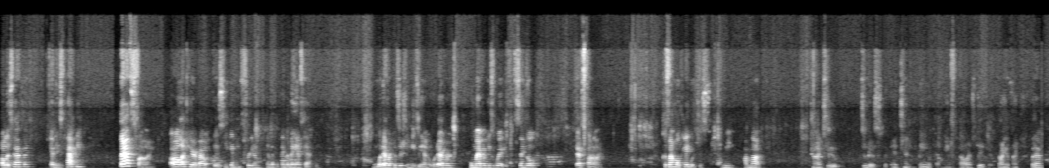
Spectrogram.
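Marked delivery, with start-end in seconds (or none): 11.2-15.6 muttered under breath, very low and quieter. Wrapping up a statement to the viewers: talking under her breath. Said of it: "She said it real low".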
